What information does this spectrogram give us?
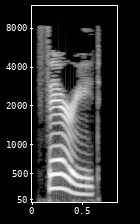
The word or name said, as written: ferried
